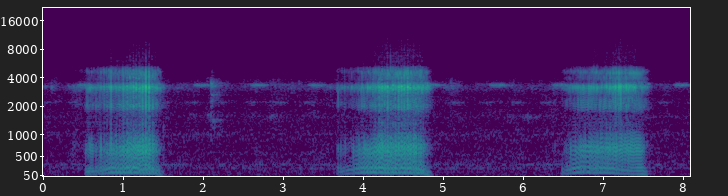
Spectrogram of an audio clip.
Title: dad snoring (4)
